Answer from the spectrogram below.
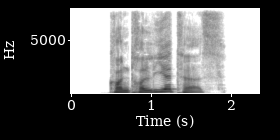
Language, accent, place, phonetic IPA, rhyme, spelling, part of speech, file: German, Germany, Berlin, [kɔntʁɔˈliːɐ̯təs], -iːɐ̯təs, kontrolliertes, adjective, De-kontrolliertes.ogg
- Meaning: strong/mixed nominative/accusative neuter singular of kontrolliert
